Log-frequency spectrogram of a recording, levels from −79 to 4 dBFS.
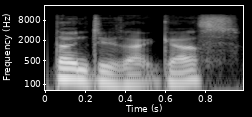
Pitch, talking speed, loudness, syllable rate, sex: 120 Hz, 240 wpm, -17 LUFS, 4.5 syllables/s, male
